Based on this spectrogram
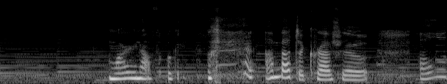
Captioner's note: laughing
